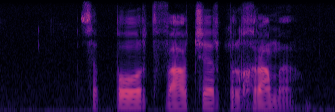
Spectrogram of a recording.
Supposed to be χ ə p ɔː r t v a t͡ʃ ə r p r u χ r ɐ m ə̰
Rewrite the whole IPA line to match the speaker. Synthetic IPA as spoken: s ə p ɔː r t v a t͡ʃ ə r p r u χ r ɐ m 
